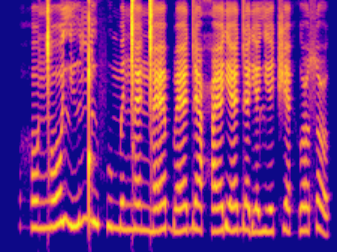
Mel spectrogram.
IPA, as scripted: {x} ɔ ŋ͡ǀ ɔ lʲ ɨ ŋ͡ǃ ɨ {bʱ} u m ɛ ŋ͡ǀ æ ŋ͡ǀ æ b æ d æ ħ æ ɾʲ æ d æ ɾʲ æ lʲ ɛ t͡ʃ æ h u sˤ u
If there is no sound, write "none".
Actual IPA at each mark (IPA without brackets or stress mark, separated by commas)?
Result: h, f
